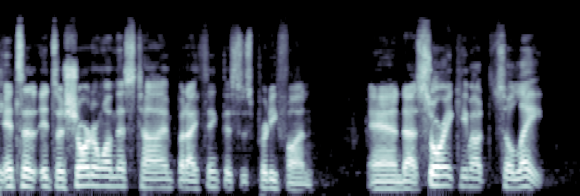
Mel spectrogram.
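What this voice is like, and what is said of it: Thick Canadian accent. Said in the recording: “sorry about my voice. My Canadian accent is thick today.”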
